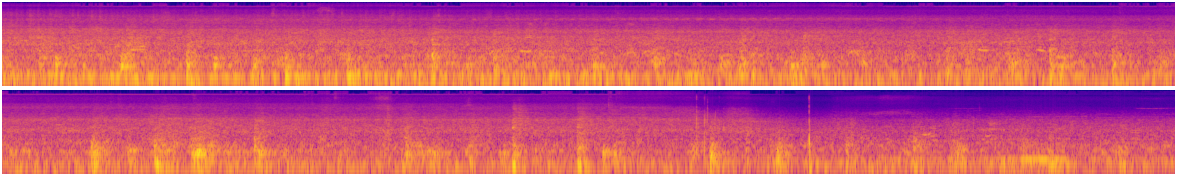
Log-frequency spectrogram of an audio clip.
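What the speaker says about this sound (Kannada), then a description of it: "ನಮ್ಮ ಟ್ರೈನ್ ಬಂದೈತಿ ಸಕಲೇಶ್ಪುರ ಕಡೆ." Panchaganga Express rolling along the rails toward Sakleshpur, a continuous rumbling ride with repeated clicking wheel beats, heard from inside the train at moderate level, with a few faint voices in the background.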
